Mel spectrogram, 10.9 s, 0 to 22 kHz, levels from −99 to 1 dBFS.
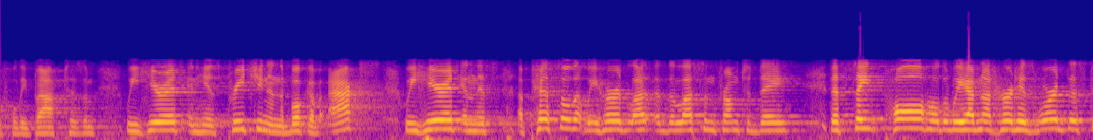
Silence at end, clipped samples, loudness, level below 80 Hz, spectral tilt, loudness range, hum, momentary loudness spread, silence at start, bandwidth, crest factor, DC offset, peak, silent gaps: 0 s; under 0.1%; -20 LUFS; -44 dBFS; -8.5 dB/octave; 4 LU; none; 15 LU; 0 s; 4.6 kHz; 18 dB; under 0.1%; -4 dBFS; none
